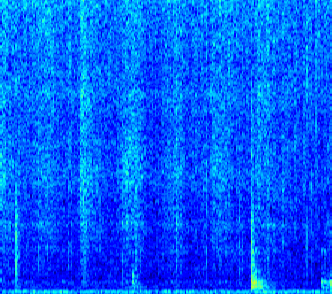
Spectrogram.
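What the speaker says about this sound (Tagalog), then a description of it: "Lagyan ng mantika, konti diretso na po. Tapos ang partner niya po dito ay itlog. Magluluto po ako ng itlog." An egg frying in a little oil gives off a continuous crackling sizzle, close and steady, with occasional sharper pops and a light clink or two.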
